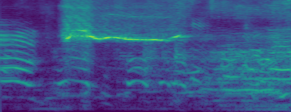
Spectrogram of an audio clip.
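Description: A single whistle, one high note held for about a second that dips slightly in pitch, over several people's voices and chatter.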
